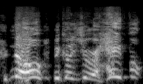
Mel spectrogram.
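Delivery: hammed-up indignant comeback; mock offended critic. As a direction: play the upset viewer calling him hateful.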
